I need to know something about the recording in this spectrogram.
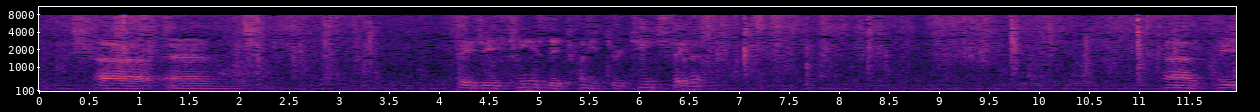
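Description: A woman speaks calmly, heard through a room microphone.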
